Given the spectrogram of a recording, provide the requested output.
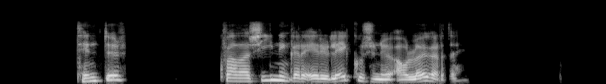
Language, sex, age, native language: Icelandic, male, 30-39, Icelandic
